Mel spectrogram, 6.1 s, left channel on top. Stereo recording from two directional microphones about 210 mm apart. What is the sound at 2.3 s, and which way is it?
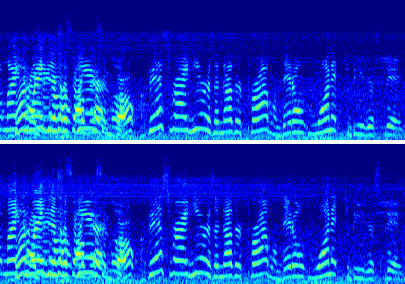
Speech, 40° right (ahead or behind).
